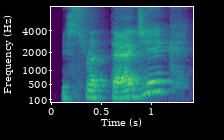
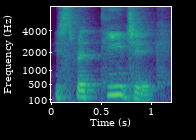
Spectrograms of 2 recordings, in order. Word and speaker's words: strategic: Como você diz? Strategic. E se eu disser que está errado? O certo é strategic.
